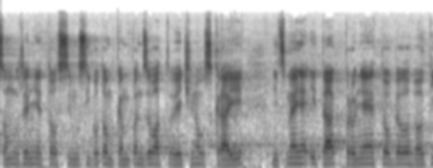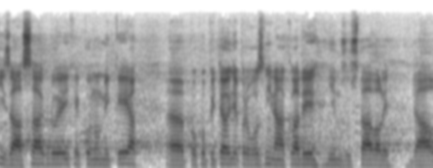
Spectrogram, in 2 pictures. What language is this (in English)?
Czech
